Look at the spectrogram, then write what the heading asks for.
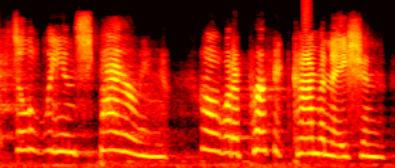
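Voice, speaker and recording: An overeager American high school boy from a vintage radio comedy. His voice is extremely high, squeaky and piercing, cracking with florid enthusiasm. It sounds like an old broadcast. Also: normal speed, sharp tone, full character voice. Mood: eager, gushing. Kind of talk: 1950s American radio situation comedy acting.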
